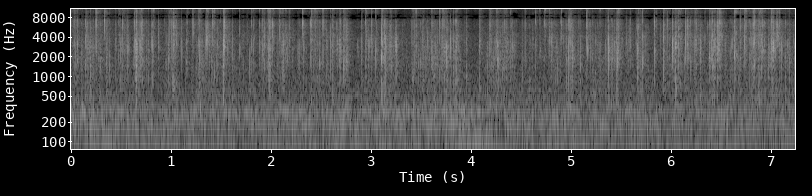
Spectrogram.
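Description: Long nails scratch and tap the top edge of an upright six-pack of pocket tissues wrapped in clear plastic film. The result is a steady stream of bright, dry crinkling with quick crisp ticks and almost no low end.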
